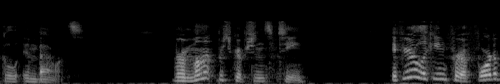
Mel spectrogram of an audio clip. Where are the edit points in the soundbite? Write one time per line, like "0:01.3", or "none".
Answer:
0:02.2
0:02.8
